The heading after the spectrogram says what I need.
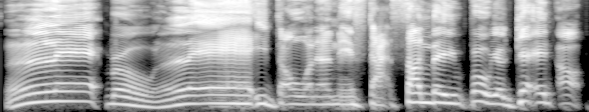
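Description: A man's voice: high voice, lively intonation, slow pace, vocal fry, bright, forceful tone, no echo, studio quality. A man with a London roadman accent telling stories in casual podcast banter, heavy on street slang and tag questions. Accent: London, urban roadman street slang. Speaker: podcast host. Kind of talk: casual chat, storytelling banter.

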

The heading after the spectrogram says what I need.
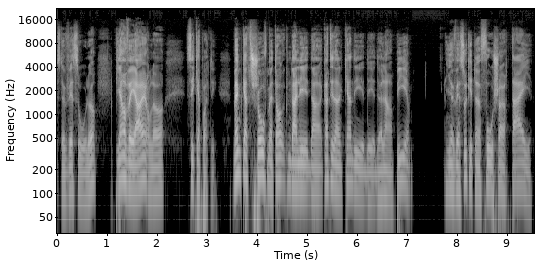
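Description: A young man with a Quebec French accent talking casually about a video game he reviews, excitable and rambling, full of slang and restarts. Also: mid-range voice, no room sound, clean studio sound. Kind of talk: casual gaming chat.

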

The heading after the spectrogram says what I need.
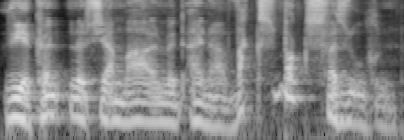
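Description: A man voicing a grumpy, easily annoyed young boy in a storybook, with a gruff grumbling manner. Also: deep voice, animated, slow, darkish tone, pitched below the performer's own voice, heavily acted. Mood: thoughtful.

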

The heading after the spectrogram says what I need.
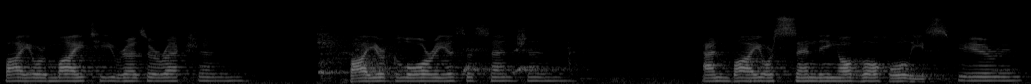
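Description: Man chanting a slow, monotone litany. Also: a little high, background noise. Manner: slow, measured, monotone intoning. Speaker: worship leader. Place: large church. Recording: echoey hall, mic from afar.

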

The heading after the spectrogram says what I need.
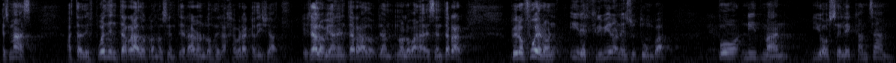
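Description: A man telling a story in a lively, dramatic narrating style. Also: fairly high pitch, fast. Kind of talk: oral storytelling.

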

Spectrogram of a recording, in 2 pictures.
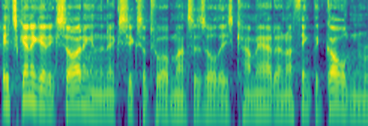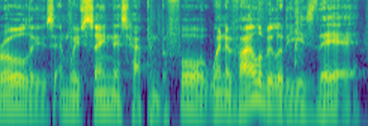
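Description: Enthusiastic deep-voiced man. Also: fast talker, few pauses. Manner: enthusiastic, gushing, breathless at times. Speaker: co-host. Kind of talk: casual podcast chat.

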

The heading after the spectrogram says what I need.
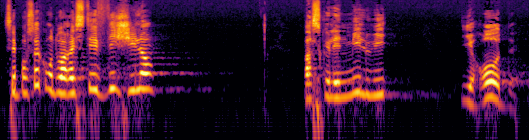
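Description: High-voiced Québécois preacher in a reverberant hall. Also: male voice, lively intonation, a little slow. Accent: Quebec French. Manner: emphatic, repeats key phrases, swings between soft and loud. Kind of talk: Bible teaching sermon.

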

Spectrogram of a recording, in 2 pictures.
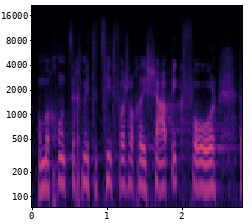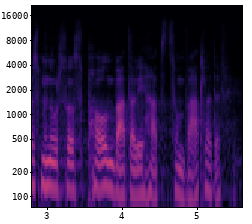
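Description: A man preaches a heartfelt sermon, his voice swelling loud and then falling to a hush. His voice is mid-pitched. A long reverb hangs behind every phrase, as in a large church hall. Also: fairly even intonation, a little fast. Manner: impassioned, swelling to loud emphasis then dropping to near-whispers.

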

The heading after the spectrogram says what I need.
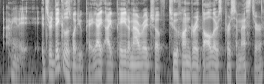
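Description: This physician from Tijuana, Mexico, answers interview questions in an explanatory way, frequently adding "you know" to his points. He has a low, steady voice with a sharp tone and speaks fairly quickly.

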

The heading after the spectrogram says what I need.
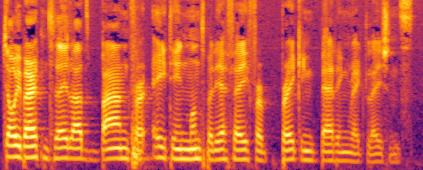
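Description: A man's voice: mid-range voice, steady tone, normal speed, a little mellow. An Irish man hosting a podcast, chatting about sport in an informal, bantering way. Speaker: podcast host. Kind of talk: casual sports chat.

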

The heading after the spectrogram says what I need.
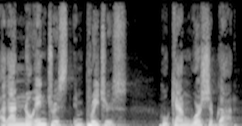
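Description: A man's voice: sits high, measured pace, creaky, a little mellow, slightly rough. A male pastor preaching a sermon to a congregation in a church, emphatic and dropping into English phrases.

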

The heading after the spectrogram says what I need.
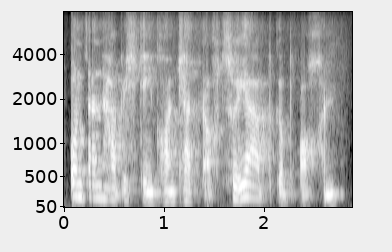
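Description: A woman's voice: low voice, normal speed. A woman telling a personal story in casual conversation, indignant and acting out the dialogue. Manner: lively storyteller, acts out the dialogue. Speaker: interviewee.

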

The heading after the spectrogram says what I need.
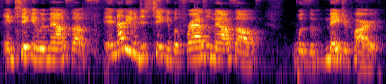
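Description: A woman hosting a podcast from home, talking loud, blunt and full of slang. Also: medium pitch, lively intonation, moderate pace. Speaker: podcast host. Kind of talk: casual chat. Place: home room. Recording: echoey room.

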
